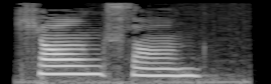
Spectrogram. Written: Kyongsong

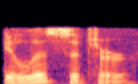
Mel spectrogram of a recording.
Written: elicitor

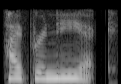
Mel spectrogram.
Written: hyperpneic

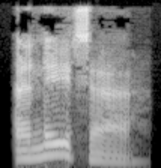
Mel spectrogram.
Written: anita

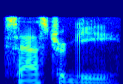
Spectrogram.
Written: sastrugi

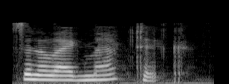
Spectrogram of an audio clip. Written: synallagmatic

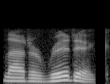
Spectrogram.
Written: lateritic

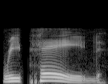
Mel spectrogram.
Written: repaid

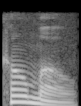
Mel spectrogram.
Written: Como

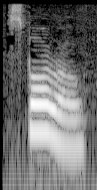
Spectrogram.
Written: sporo

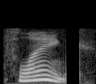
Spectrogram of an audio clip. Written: flank

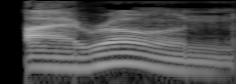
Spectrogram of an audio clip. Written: irone

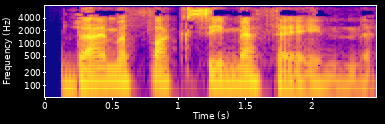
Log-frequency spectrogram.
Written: dimethoxymethane

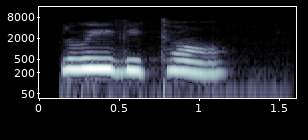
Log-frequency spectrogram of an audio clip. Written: Louis Vuitton

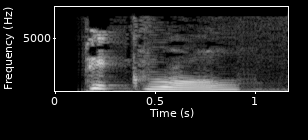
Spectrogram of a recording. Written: picrol

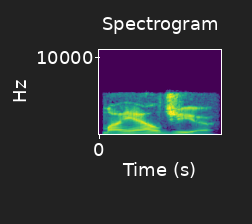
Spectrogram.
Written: myalgia

